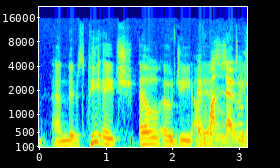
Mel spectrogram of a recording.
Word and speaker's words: phlogiston: I'd like to pronounce it phlogiston because that is the way I believe in which it was said in the olden days.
